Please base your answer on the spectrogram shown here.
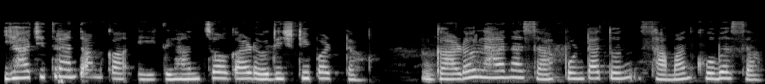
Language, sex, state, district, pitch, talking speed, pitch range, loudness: Konkani, female, Goa, North and South Goa, 270 Hz, 125 wpm, 245-290 Hz, -15 LUFS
